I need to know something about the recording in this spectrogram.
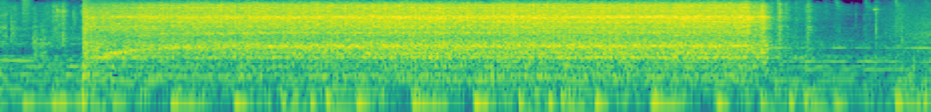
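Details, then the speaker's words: Snowblower reassembled with axle greased and auger oiled, started in the cold: steady electric cranking with rhythmic compression pulses, about three a second, that never catches. The owner suspects no spark. "Alright, so it's not starting. I'm getting the feeling I'm not getting spark."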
